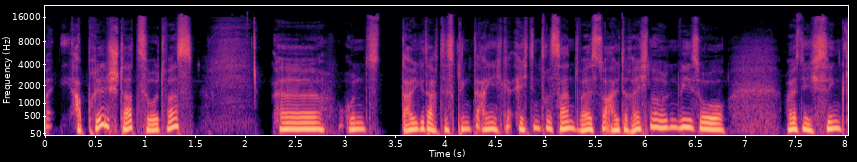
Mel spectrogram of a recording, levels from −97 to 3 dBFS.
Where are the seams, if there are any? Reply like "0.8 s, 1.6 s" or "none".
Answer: none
